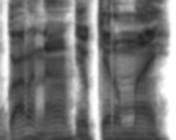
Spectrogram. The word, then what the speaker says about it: Guaraná: How you say it? Guarana. The Brazilian original. Guarana. Actually, Guarana. Guarana. Because the accent at the end. I made sure there was a teaching segment. Guarana. Eu bebo Guaraná.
